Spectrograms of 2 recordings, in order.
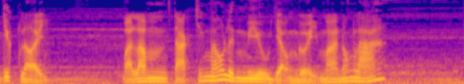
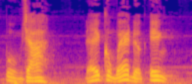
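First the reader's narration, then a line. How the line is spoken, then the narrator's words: Woman's shout. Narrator (Vietnamese): bà la lên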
